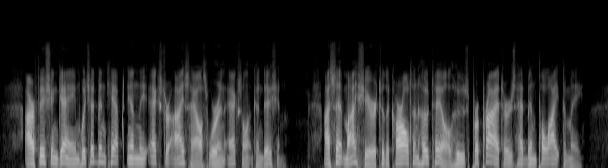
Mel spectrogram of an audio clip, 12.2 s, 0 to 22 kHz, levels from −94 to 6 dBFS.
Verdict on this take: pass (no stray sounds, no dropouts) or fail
pass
